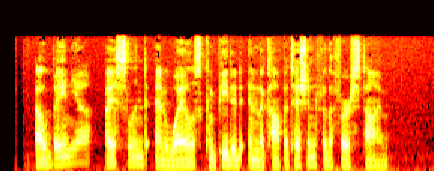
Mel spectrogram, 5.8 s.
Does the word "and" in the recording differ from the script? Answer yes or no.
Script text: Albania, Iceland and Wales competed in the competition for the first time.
no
